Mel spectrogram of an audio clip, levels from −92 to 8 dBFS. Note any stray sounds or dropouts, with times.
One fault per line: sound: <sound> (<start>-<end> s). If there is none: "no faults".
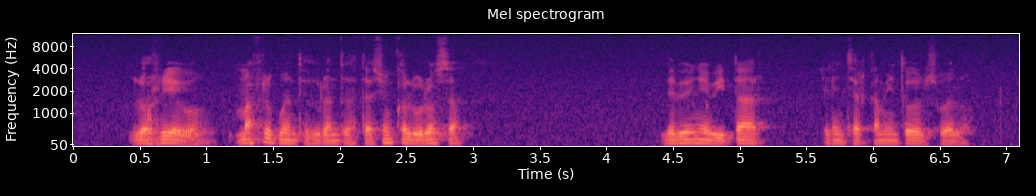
no faults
